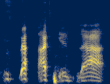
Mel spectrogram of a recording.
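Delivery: ordinary delivery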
